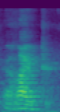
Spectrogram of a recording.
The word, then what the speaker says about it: write: WRITE, इसको पढ़ेंगे राइट। क्या पढ़ेंगे? राइट यानी कि लिखना। तो यहाँ पर W अपनी साउंड नहीं दे रहा है।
